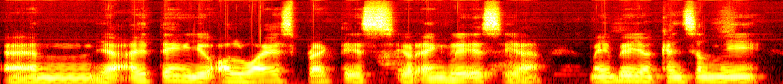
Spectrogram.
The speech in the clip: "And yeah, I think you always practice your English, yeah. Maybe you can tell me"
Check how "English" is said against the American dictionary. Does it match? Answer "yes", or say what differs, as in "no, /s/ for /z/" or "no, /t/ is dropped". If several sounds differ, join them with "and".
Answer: no, /s/ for /ʃ/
